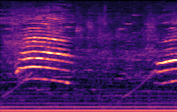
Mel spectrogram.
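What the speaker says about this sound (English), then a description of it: "my cat somehow decided, hey, I'm just gonna randomly meow once again" House cat meowing during an online voice call, two drawn-out rising meows close to the microphone over a steady electrical hum.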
